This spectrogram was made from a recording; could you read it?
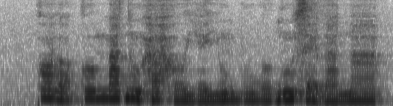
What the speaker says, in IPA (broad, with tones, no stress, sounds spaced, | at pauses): k ɔ˧ l ɔ˨ k o˧ m a˦ d ũ˦˨ h a˧ h o˨ j e˨ j ũ˨˦ b u˧ w o˧ ɡ ũ˦ s ɛ˦˨ l a˧ n ã˦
